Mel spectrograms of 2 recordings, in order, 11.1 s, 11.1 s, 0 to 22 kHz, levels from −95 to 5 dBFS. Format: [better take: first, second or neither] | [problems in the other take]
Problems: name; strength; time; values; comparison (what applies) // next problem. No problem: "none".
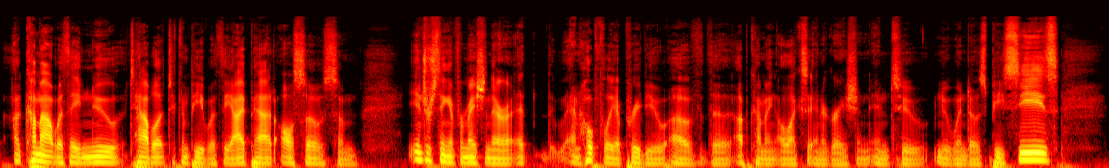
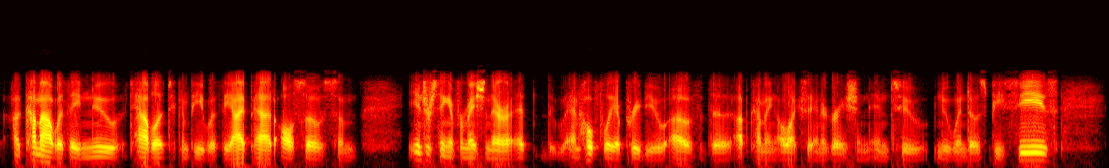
first | phone-call audio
